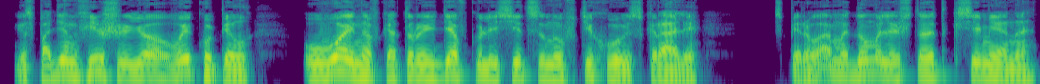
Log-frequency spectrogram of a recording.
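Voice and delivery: apologetic, high-voiced account; nervous merchant confessing. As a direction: explain yourself uneasily, piece by piece.

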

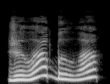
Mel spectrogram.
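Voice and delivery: put-on high, loud child voice; little girl voice. A narrator's reading. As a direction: speak like a demanding little girl. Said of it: "подсказала Агнес".

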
